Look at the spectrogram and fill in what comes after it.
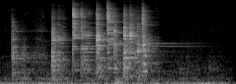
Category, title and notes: Sound effects > Objects / House appliances
Junkyard Foley and FX Percs (Metal, Clanks, Scrapes, Bangs, Scrap, and Machines) 48
Clank, scrape, Metallic, FX, Machine, rattle, Environment, Dump, waste, trash, Robotic, Smash, Bang, dumpster, dumping, Atmosphere, Ambience, Metal, Clang, Foley, Percussion, SFX, Junkyard, rubbish, Perc, Junk, garbage, Robot, tube, Bash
